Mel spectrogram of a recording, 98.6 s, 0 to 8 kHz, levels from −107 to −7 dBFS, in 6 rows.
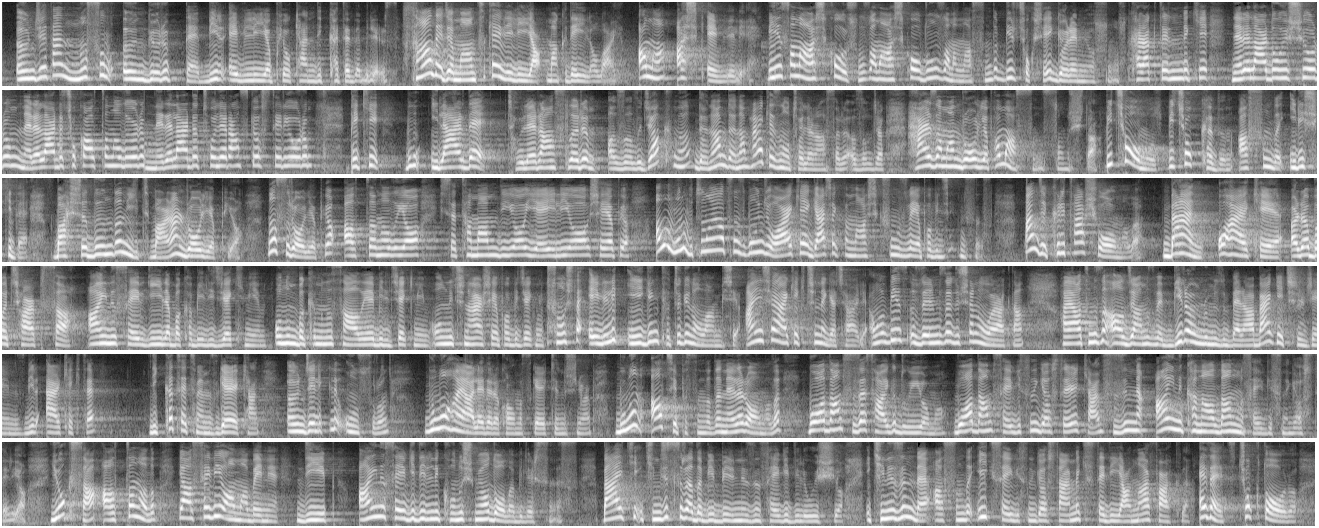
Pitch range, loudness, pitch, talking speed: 205-290 Hz, -16 LUFS, 245 Hz, 125 wpm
